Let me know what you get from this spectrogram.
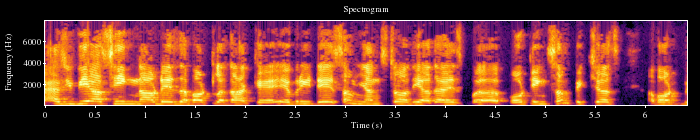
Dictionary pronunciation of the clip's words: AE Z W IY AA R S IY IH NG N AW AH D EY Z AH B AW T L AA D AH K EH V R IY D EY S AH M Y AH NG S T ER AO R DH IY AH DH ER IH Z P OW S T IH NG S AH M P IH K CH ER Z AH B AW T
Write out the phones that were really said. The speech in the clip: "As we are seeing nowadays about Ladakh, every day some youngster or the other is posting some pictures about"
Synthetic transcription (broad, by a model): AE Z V IY AA R S IY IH NG N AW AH D EY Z AH B AW T L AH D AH K EH V R IY D EY S AH M Y AH NG S T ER AO R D IY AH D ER IH Z P OW T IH NG S AH M P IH K CH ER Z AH B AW T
